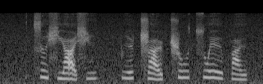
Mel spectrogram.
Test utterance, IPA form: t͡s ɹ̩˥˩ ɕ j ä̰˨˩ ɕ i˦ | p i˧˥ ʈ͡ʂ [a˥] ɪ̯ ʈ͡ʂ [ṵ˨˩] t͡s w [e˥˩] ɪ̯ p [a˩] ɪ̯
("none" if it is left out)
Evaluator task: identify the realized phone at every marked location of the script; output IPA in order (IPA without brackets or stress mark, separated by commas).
a̰˨˩, u˥, e˥˩, a˩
